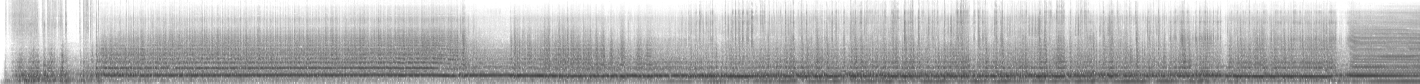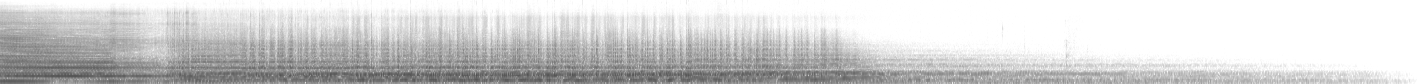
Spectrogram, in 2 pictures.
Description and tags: burning iceberg
recordings of a grand piano, undergoing abuse with dry ice on the strings
screech, abuse, dry, ice, piano, scratch, torture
